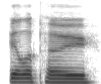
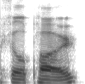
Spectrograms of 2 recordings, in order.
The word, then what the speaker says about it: Philippou: Francis, McRae, Bailey Smith, Philippou, sorry, Philippo, it's pronounced Philippo, and Caleb Daniel.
